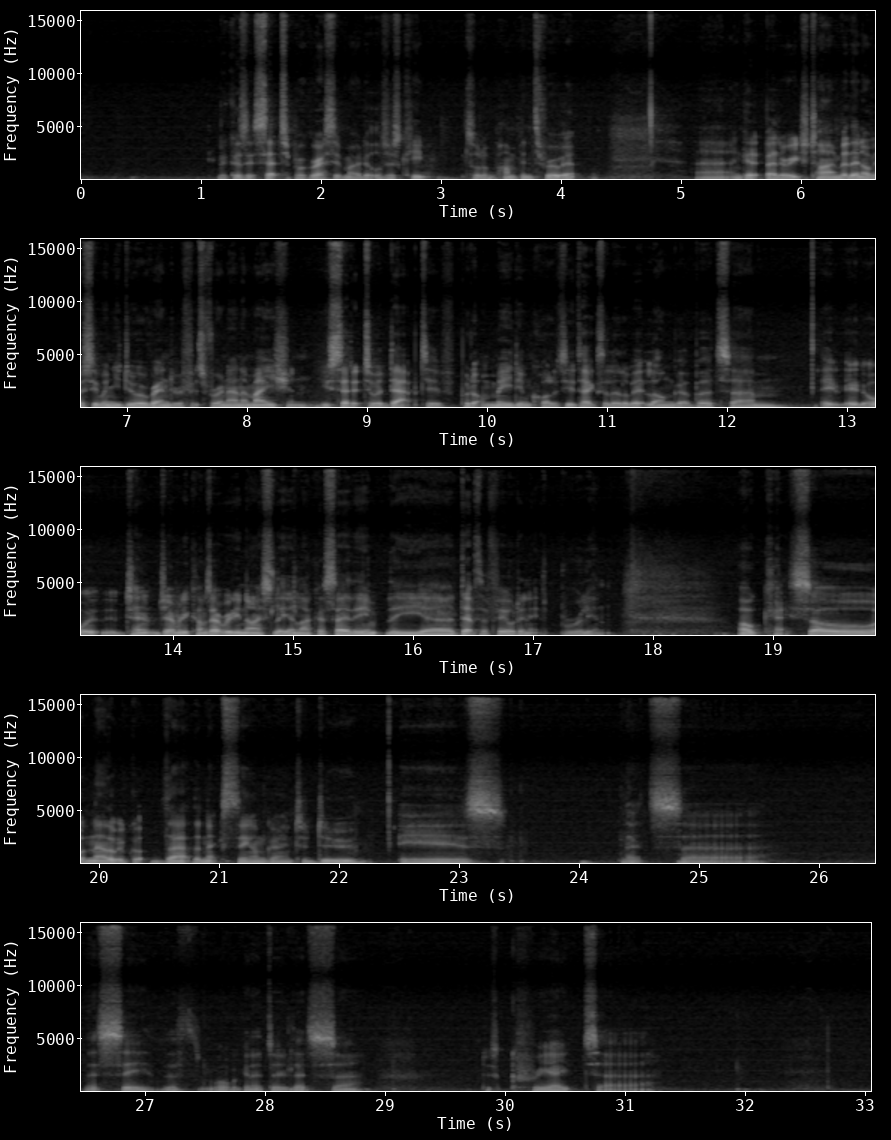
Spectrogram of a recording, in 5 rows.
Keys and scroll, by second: 9.4 Page_Up, 10.0 Page_Up.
